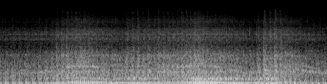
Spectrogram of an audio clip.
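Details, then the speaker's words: Kawasaki KLR 650 single-cylinder, choked then warmed up, first ride of season: revs swell and sag unevenly with rough pulsing note instead of climbing cleanly; owner thinks a problem remains, cause unconfirmed, possibly fuel delivery. "But the revs are intermittent. It should be a little bit more consistent still, so I think we still have a problem."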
